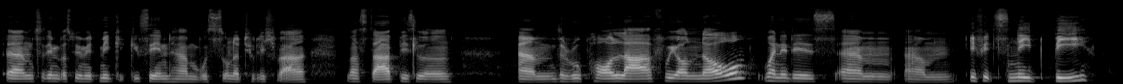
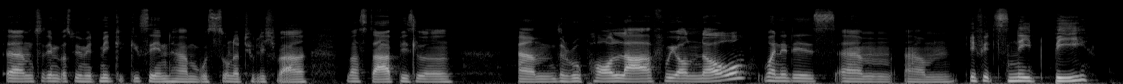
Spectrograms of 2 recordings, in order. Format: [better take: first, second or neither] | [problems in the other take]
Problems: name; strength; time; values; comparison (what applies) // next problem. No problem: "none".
second | thin; somewhat; fading below 300 Hz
